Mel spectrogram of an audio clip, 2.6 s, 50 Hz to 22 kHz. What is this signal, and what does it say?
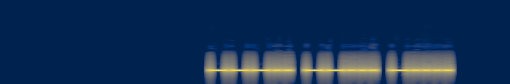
Morse code, heard as a keyed tone, about 44 wpm, 700 Hz. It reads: 876
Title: Common Cut Numbers - 3-Digit 45wpm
